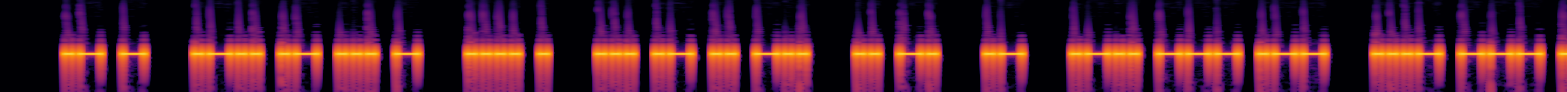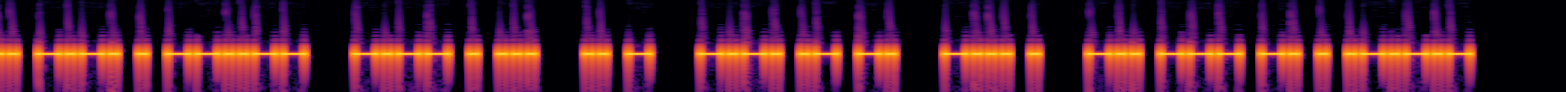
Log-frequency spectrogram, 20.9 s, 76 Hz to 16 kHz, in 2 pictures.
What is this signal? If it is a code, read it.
Morse code, heard as a keyed tone, about 25 wpm, 700 Hz. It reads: AT LAST HE SAID IN A LOW VOICE, YES IT CAN BE DONE.
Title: Sentences from Top 1000 Words - Review Part 1 - 25wpm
